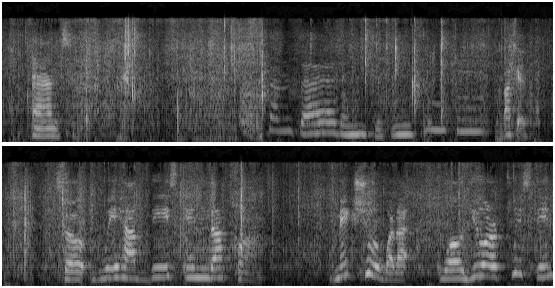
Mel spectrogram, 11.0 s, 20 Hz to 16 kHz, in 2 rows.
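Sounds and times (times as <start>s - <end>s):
balloons rubbing together: 0.0s - 11.0s.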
